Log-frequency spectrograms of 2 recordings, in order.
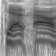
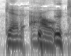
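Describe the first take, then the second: First: It is said loudly and angrily. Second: It is said quietly.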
